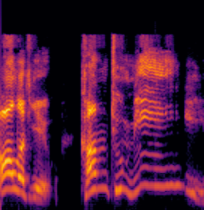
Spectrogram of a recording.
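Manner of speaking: shrill, very high, very slow swooping scream. Retelling a movie scene where Blackheart screams: imitating Blackheart screaming. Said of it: "And then he screams".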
